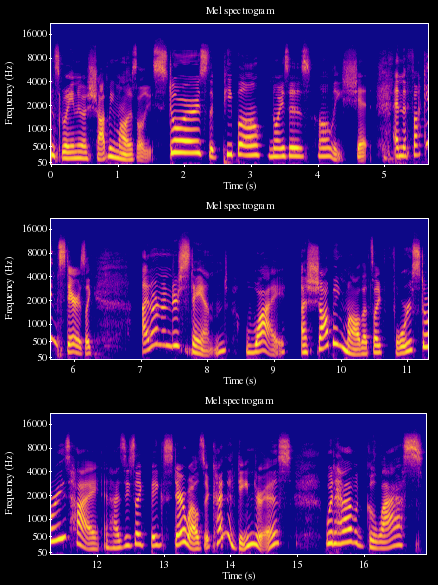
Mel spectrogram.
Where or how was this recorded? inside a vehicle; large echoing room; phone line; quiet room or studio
quiet room or studio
